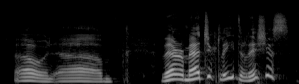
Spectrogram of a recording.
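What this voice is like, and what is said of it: Exaggerated leprechaun-style Irish accent. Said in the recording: “give me some words in what you think is an Irish accent ... Very offensive, but the closest you've done ... Is a leprechaun accent from the Lucky Charms commercial”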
